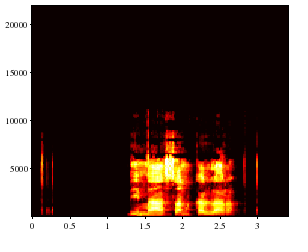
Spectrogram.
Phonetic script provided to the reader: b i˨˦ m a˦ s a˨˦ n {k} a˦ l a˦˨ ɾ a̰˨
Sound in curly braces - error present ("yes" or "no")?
no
